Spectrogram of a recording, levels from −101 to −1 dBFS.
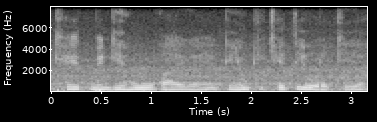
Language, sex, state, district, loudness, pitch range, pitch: Hindi, female, Punjab, Kapurthala, -15 LUFS, 165-190 Hz, 175 Hz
